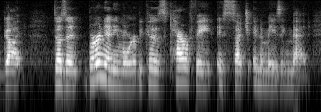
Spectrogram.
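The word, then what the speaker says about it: Carafate: doesn't burn anymore because caraphate is such an amazing med it's exactly how you say it is exactly how it's spelled c-a-r-a um f-a-t-e sorry i forgot how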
